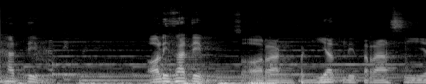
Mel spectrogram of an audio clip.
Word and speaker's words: Hatim: Dia adalah Olive Hatim, bacanya Hatim.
